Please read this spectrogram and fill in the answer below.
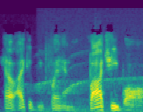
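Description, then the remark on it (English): A police siren wails steadily in the background, a sustained tone running beneath a man talking in the foreground. “Police are coming to get you, by the way. I don't know if you can hear them yeah, in the background.”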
